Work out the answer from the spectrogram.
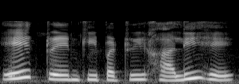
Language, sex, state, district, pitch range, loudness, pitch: Hindi, female, Madhya Pradesh, Bhopal, 205-240 Hz, -14 LUFS, 220 Hz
